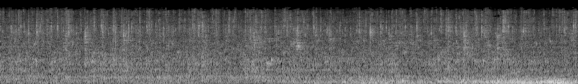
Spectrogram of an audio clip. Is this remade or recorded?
recorded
